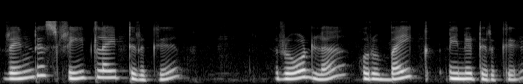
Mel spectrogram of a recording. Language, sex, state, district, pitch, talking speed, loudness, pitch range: Tamil, female, Tamil Nadu, Nilgiris, 265 Hz, 105 wpm, -14 LUFS, 245-310 Hz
